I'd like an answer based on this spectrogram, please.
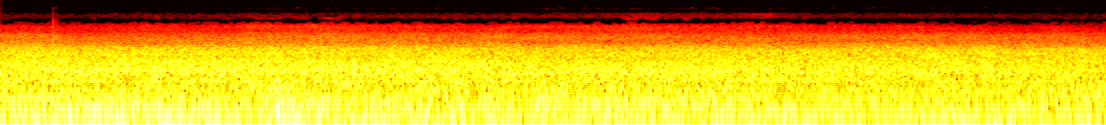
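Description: Steady outdoor rushing noise, with one faint low thump about a second and a half in.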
